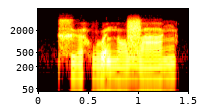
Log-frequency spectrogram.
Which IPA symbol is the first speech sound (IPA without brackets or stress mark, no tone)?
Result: x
